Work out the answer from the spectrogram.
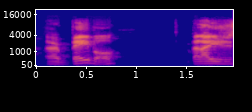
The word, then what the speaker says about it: Babel: I learned in researching this that it's more correctly pronounced Babel, but I usually say Babel.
